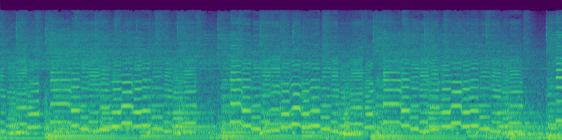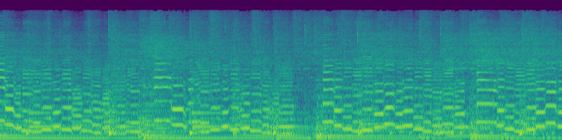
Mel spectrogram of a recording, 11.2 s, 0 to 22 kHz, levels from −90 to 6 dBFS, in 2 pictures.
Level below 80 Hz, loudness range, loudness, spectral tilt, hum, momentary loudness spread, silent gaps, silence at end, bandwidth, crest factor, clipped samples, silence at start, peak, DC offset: -24 dBFS; 1 LU; -12 LUFS; -5 dB/octave; none; 2 LU; none; 0 s; 16.5 kHz; 12 dB; under 0.1%; 0 s; 0 dBFS; under 0.1%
